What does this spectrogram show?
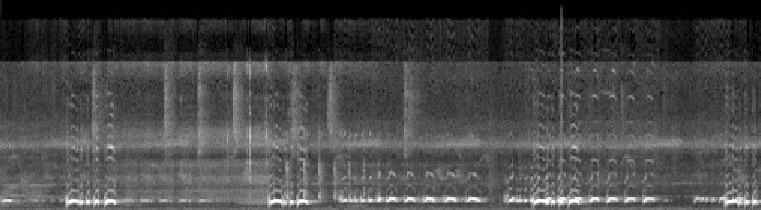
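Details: Singing local zebra dove, Indonesian stock, with a big voice and used to attract other zebra doves: repeated phrases, each a loud gurgling burst followed by a quick row of even, clipped cooing notes.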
